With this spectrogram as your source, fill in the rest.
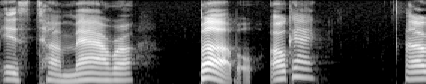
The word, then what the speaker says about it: Bubble: that part all right my name is Tamara bubble not with an s on it ain't bubbles it's bubble all right it's not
